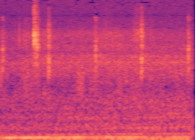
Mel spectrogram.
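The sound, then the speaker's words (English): Steady low car engine rumble and road noise from inside a moving vehicle as the driver makes a turn, fairly loud and continuous, with faint higher ticks or clicks over the drone and no voices. “Sorry, I was making a turn.”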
